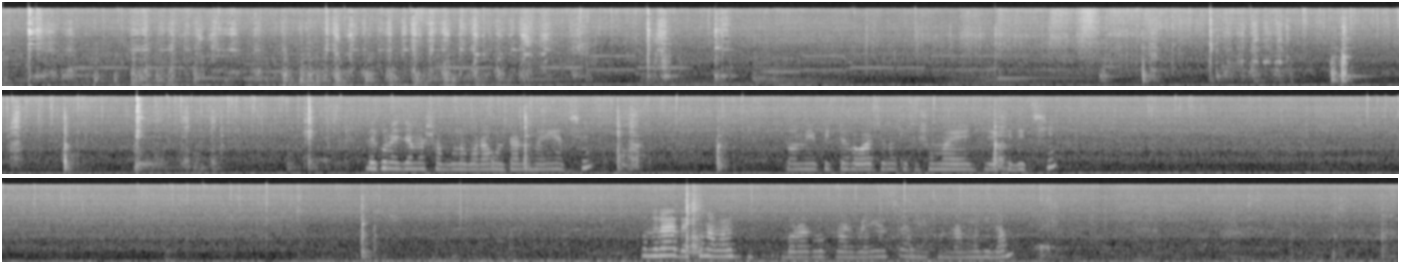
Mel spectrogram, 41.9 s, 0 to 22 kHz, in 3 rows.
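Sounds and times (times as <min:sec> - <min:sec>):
metal spatula scraping a pan: 0:00.0 - 0:07.5, 0:10.4 - 0:17.6, 0:20.0 - 0:21.3
fritters sizzling in hot oil: 0:00.0 - 0:41.9
spatula clinking on pan: 0:00.2 - 0:07.4.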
